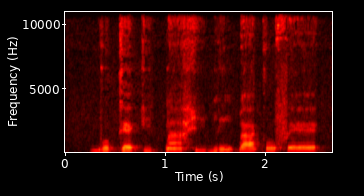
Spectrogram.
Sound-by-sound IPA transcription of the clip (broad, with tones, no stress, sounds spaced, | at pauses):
b o˦ k ɛ˦˨ k i˧ k͡p ã˧ h i˦ b ĩ˦˨ ɡ͡b a˧ k o˧ f ɛ˧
